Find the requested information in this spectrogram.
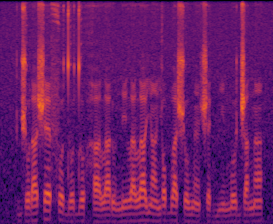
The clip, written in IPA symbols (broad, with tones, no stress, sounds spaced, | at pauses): d͡ʒ o˨ ɾ a˧ ʃ ɛ˦ f o˦˨ d o˨˦ d o˧ h a˨ l a˧ ɾ u˨ n i˧ l a˦ l a˦ j ã˧ j ɔ˦ b a˦˨ ʃ o˧ w ɛ̃˨ ʃ ɛ˨ ɡ͡b ĩ˨ m o˧ d͡ʒ a˧ n ã˦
